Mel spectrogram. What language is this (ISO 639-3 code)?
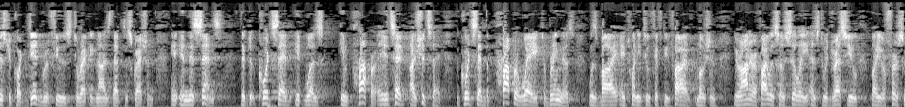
eng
